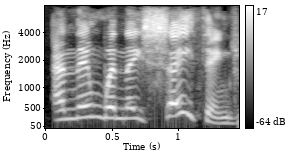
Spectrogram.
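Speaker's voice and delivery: ordinary talk, nothing marked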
